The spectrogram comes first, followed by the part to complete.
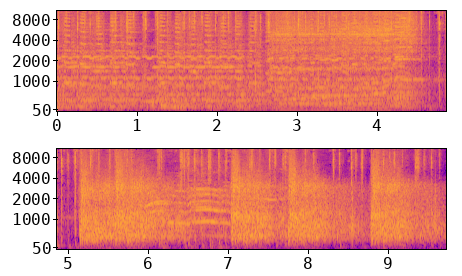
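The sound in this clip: A volley of gunfire in a canyon, with dense bursts of rapid, loud, rattling shots filling the second half after a quieter, tonal opening.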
